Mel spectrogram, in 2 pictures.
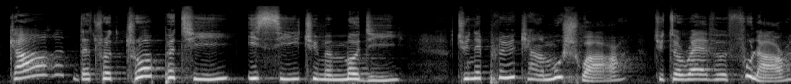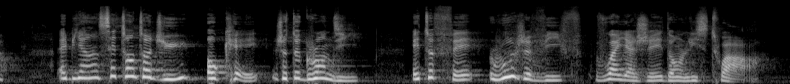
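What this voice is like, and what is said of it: French spoken with put-on English accent. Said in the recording (French): “il parle avec un accent anglais”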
